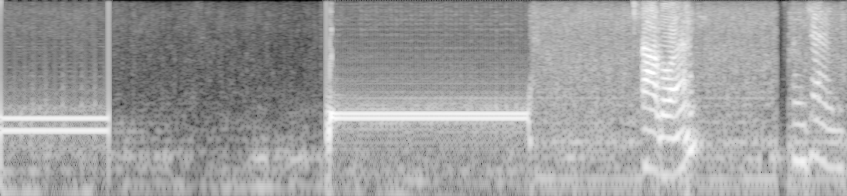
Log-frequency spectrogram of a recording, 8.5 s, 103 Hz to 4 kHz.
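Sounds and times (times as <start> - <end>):
telephone transfer tone during a call being put through: 0.0 - 1.1, 3.3 - 5.3
speech: 6.4 - 7.1, 7.9 - 8.4.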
